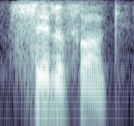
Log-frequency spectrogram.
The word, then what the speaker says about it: C'est le funk: It's C.S. LaFunk? – C'est le funk. – C'est le funk. Okay. – C'est le funk. You know, like c'est la vie? That's the same thing.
